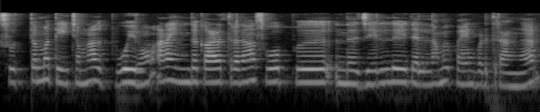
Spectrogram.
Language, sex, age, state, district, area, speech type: Tamil, female, 45-60, Tamil Nadu, Pudukkottai, urban, spontaneous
